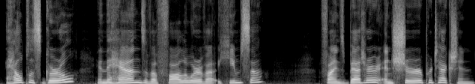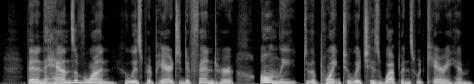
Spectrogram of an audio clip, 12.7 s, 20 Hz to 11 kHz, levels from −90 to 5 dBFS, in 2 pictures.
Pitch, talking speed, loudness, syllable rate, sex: 220 Hz, 185 wpm, -19 LUFS, 5.2 syllables/s, female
